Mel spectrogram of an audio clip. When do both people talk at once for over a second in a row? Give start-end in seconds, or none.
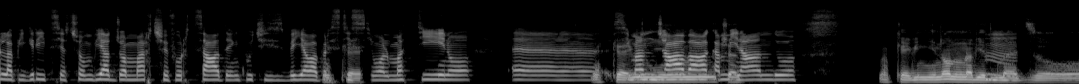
5.9-7.4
